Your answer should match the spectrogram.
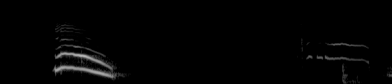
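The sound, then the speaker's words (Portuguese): A cat meows twice, a clear, loud meow with a falling pitch, then after a few seconds of silence a quieter, flatter second meow, with no talking. “Deixa eu ver, eu vou tentar miar.”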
